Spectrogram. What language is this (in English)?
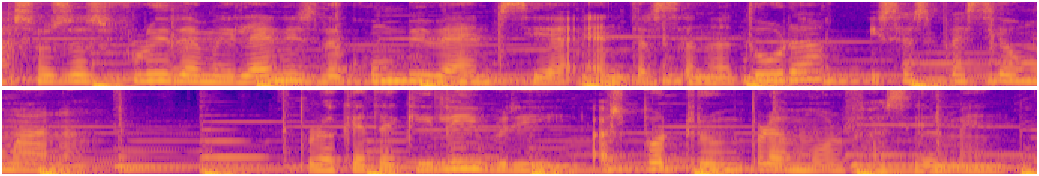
Catalan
